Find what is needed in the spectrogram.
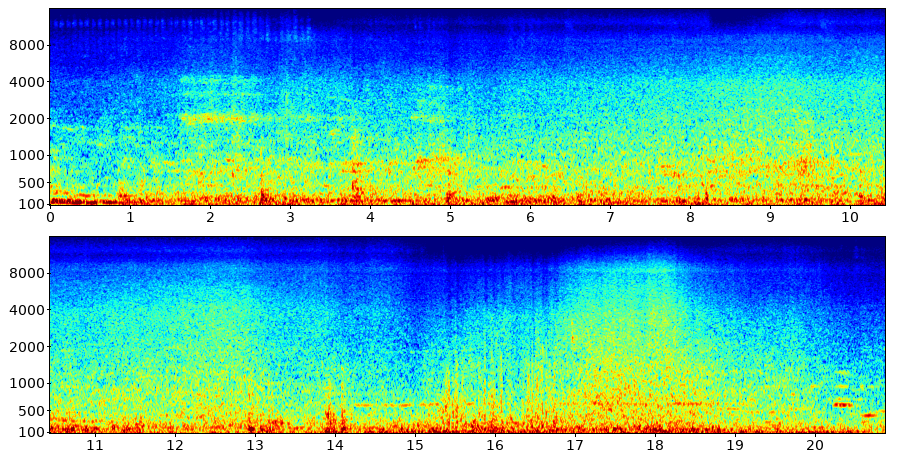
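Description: Steady rushing and splashing water of the Splash Mountain log flume channel as the log boat moves along it, with wind on the microphone adding a low rumble.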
